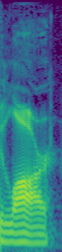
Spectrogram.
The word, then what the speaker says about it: Lahr: Did I pronounce that right? – Lar. It's Billy Lahr.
